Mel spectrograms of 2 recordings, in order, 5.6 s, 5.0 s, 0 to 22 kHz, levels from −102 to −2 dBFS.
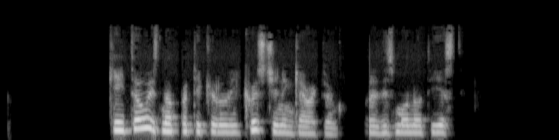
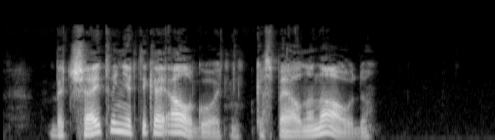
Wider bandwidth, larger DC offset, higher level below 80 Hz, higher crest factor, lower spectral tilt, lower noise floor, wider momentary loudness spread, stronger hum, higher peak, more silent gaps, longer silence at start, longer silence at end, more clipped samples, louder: about the same, 11 kHz vs 11 kHz; neither; second, -76 dBFS vs -52 dBFS; about the same, 18 dB vs 22 dB; about the same, -5.5 dB/octave vs -5.5 dB/octave; first, under -90 dBFS vs -84 dBFS; second, 14 LU vs 19 LU; neither; second, -12 dBFS vs -4 dBFS; first, 3.47-3.64 s vs none; first, 1.1 s vs 0.5 s; second, 1.05 s vs 1.25 s; neither; second, -29 LUFS vs -22 LUFS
